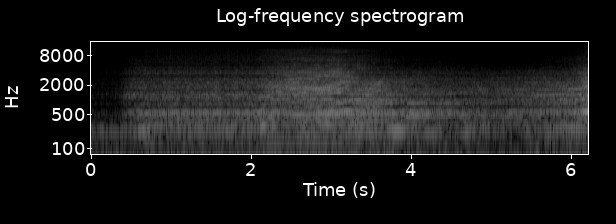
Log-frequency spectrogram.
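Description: A 1974 Dodge Dart and a small-block Chevrolet drag racing car at a dragstrip, their engines roaring and revving, the sound rising and then easing as they pass at a moderate distance, with no voices.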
